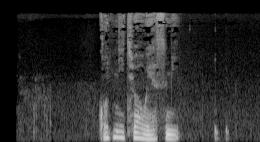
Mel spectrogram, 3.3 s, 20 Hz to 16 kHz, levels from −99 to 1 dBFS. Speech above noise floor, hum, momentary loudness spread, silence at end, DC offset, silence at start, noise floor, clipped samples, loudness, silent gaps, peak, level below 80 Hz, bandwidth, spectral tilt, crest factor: 41 dB; none; 23 LU; 0.4 s; under 0.1%; 1.25 s; -63 dBFS; under 0.1%; -24 LUFS; none; -6 dBFS; -60 dBFS; 11.5 kHz; -5.5 dB/octave; 20 dB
